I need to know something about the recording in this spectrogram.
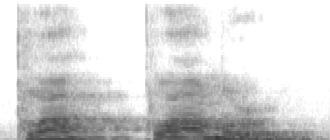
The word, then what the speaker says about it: plumber: No bombeiro hidráulico, o B aqui é mudo. Então, olha, plumber, plumber.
